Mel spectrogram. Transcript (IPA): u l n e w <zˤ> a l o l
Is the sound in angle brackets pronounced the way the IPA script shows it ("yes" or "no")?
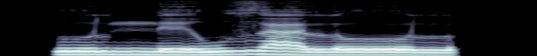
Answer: no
